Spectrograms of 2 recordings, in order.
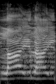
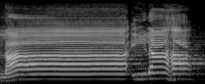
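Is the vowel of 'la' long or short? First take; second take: short; long. First: The vowel of 'la' is short. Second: The vowel of 'la' is drawn out long. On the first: There are other gods besides God. The speaker calls it wrong. "না লা তিন আলিফ না টানে" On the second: There is no god except God. The speaker calls it right. "লা যদি তিন আলিফ টানে"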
